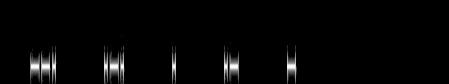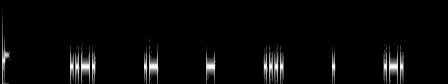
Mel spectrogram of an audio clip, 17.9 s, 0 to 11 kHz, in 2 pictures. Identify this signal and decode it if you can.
Morse code, heard as a keyed tone, about 22 wpm, spaced as for 8 wpm, 700 Hz. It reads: GREAT FATHER
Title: 6x Character Spacing - Top 200 Words - 22wpm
